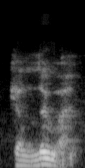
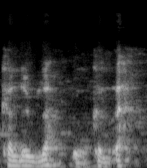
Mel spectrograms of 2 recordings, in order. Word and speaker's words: Kahlua: as well oh no kahlua oh god no i just can't say it that's the answer isn't it julie not kalula right okay i shouldn't pronounce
